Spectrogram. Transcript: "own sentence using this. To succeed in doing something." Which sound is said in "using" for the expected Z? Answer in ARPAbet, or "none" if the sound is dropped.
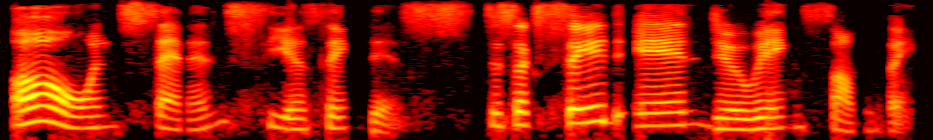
S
